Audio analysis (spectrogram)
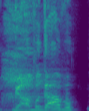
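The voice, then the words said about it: Imitates a turkey gobbling. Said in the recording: “my best turkey impression... That was awful.”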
